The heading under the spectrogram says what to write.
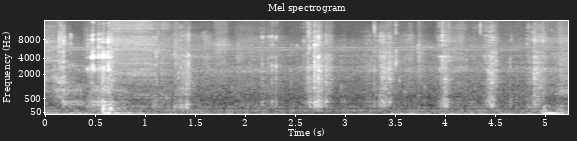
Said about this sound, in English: It's probably really boring because we're just eating most of the time.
